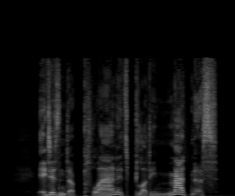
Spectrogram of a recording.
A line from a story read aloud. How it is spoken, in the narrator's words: Birgitta said sharply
